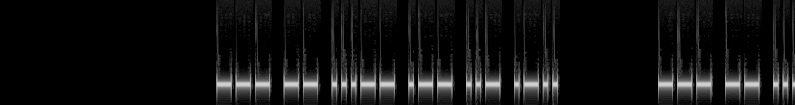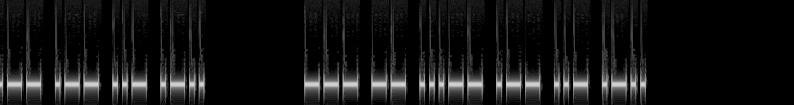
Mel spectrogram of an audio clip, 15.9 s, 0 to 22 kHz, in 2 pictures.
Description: Morse code, heard as a keyed tone, about 25 wpm, 700 Hz. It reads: OM3WUL OM3WUL OM3WUL
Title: DXCC-100 Call Signs - 6 Characters - Repeated 3x - 25wpm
